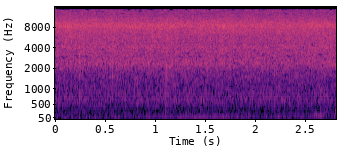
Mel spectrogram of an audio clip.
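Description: Food fries slowly on low heat in a covered pan with a little turmeric, producing a soft, even hiss that holds steady with no breaks.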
